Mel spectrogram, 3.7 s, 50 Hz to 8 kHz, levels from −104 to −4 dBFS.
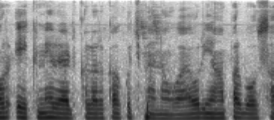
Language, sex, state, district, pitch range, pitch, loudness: Hindi, male, Uttar Pradesh, Shamli, 105-115 Hz, 110 Hz, -19 LUFS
